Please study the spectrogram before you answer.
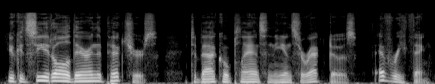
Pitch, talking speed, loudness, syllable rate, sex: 125 Hz, 180 wpm, -17 LUFS, 6.9 syllables/s, male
